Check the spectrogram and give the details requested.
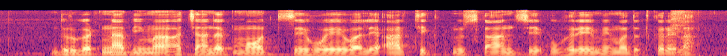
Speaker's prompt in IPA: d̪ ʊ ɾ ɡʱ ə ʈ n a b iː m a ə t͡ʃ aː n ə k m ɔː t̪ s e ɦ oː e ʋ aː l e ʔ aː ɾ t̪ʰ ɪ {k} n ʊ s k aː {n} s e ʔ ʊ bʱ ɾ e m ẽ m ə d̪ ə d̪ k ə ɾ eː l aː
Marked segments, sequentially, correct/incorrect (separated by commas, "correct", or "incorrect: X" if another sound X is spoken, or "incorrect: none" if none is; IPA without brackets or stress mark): correct, correct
